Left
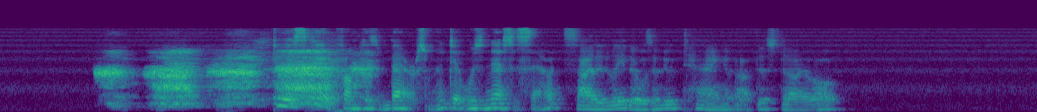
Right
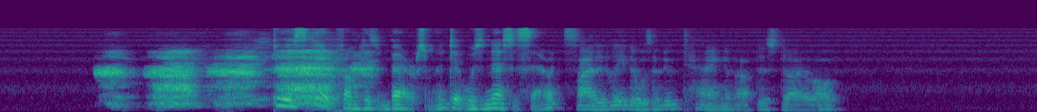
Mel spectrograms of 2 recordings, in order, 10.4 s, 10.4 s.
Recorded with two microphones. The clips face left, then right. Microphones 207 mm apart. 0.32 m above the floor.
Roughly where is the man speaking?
Centre.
